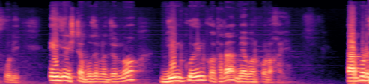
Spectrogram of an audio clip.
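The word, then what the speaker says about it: 銀行員: এখানেও দেখেন একটা ও আছে। এই যে মাঝখানে একটা ও আছে। এই ওটা হচ্ছে আগের ক আছে। এই কোটা টেনে পড়তে হবে। আবার তার মানে অর্থটা দ্বারা এরকম গিনকইন গিনকইন হ্যা এখানে গিরকুইন না গিনকইন গিনকইন মানে হচ্ছে ব্যাংকের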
